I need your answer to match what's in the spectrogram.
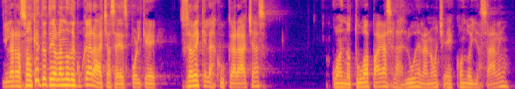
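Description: A man preaching to a congregation, mixing humor and storytelling with loud, emphatic peaks. His voice sits at an ordinary middle pitch. The sound carries a long hall reverb. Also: fairly quick. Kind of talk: sermon. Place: church sanctuary.

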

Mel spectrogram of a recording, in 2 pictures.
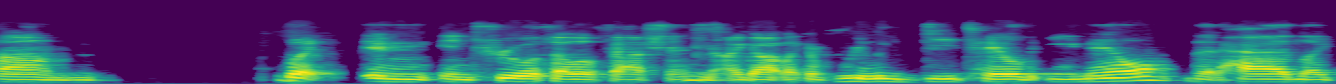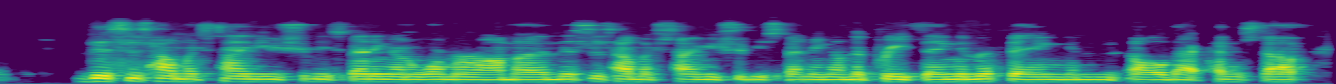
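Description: A man in his thirties, a podcast guest, telling stories in an earnest, halting way with many fillers and restarts. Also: medium pitch, little pitch movement, warm tone, highs cut off. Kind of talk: casual storytelling interview.

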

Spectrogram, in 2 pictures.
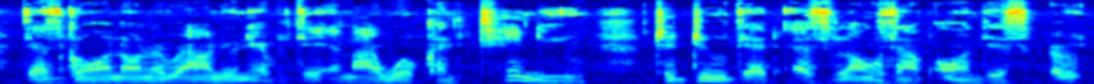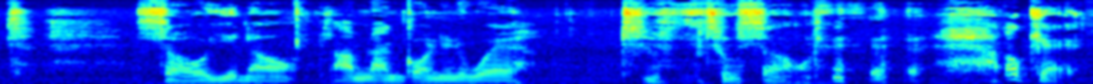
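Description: Low, husky man hosting a podcast. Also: darkish tone. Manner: rambling, repeats phrases for emphasis. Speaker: podcast host.

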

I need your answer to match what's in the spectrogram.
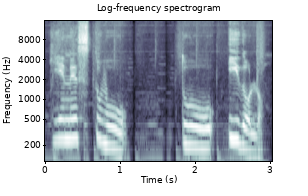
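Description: A woman with a northern Mexican accent hosts a podcast from a recording booth, chatting casually and effusively with a guest and encouraging them. Her mid-range voice is warm and very slow, with faint music in the background.

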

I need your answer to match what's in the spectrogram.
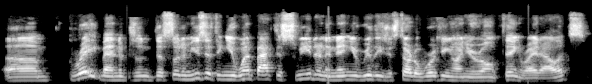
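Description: A man hosts a casual livestream interview in a slightly high, slightly quick voice. He sounds eager and talkative, repeats himself often, and keeps calling his guest "man."

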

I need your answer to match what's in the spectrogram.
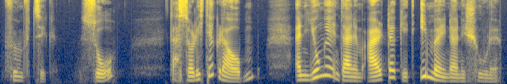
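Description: A woman's voice: deep voice, very animated, measured pace, no echo, clean studio sound, exaggerated voice. A woman reading the part of a disapproving middle-aged man who questions a boy. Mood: stern.

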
